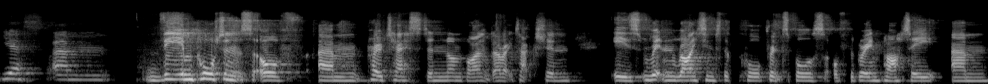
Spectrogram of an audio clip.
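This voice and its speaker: This woman has an RP accent. She speaks at a fairly slow pace with fairly even intonation. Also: medium pitch for a woman. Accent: very RP. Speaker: Green Party politician. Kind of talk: panel discussion. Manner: hesitant, with fillers.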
